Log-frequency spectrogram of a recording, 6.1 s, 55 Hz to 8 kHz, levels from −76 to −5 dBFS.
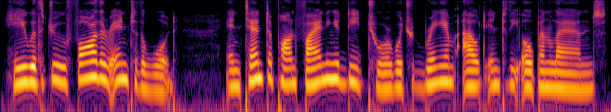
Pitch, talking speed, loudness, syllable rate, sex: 190 Hz, 195 wpm, -18 LUFS, 5.3 syllables/s, female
